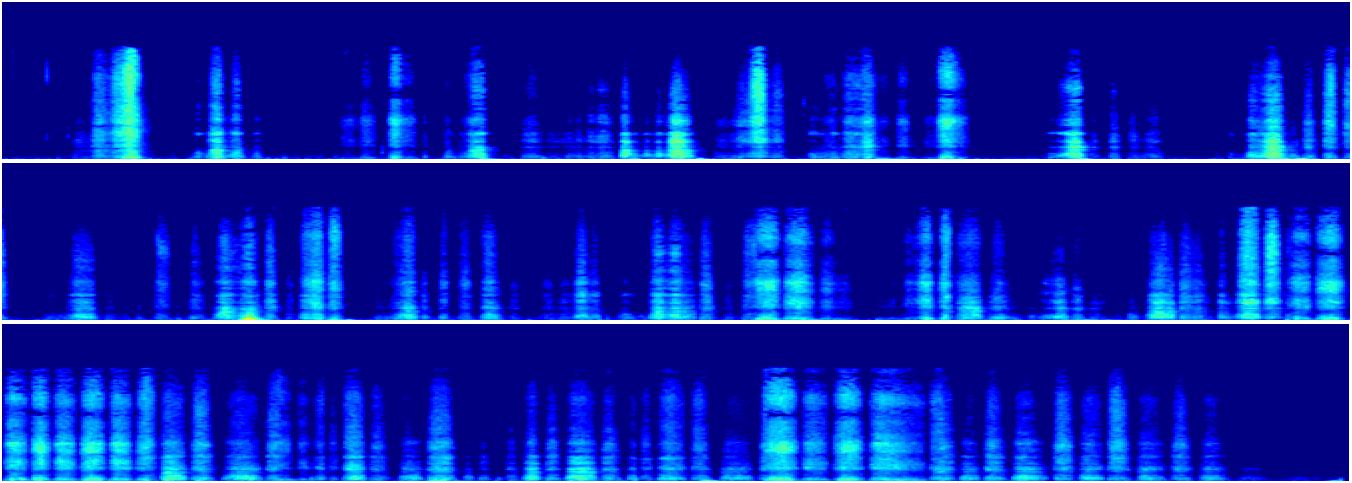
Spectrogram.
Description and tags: Breathing, panicked
A recording of panicked breathing. Perfect for scary stuff.
breath, Breathing, horror, human, hyperventilation, panic, panicked, scary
